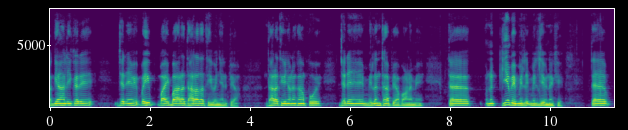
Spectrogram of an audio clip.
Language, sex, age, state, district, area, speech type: Sindhi, male, 60+, Maharashtra, Mumbai City, urban, spontaneous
